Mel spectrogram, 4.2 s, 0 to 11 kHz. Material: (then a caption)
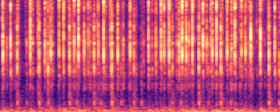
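Plastic. Both hands type steadily with fingertips on a compact 65% KBD67 Lite mechanical keyboard (plastic case, FR4 plate, lubed KineticLabs Hippo linear switches, blue and white PBT keycaps) resting on a desk mat. About two dozen quick, dry key presses come in a continuous stream, each a short, bright clack centered near 2 kHz that dies away almost instantly, with little low-end weight.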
